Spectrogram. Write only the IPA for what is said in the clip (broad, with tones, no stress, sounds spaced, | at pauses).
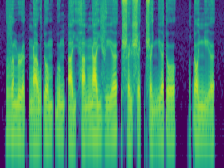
v ə˧ m ɹ ə˨˩ k̚ ŋ a˨˩˦ w ɗ o˧˥ m ɓ u˧ ŋ ʔ a˨˩˦ j h a˧˥ m ŋ a˧ j v i˧˥ ə̯ | ʂ ə˨˩ j ʂ e˨˩ t̚ ʂ ə˨˩˨ j ŋ i˧˥ ə̯ ɗ o˧˥ | ɗ ɔ˧ ɲ i˨˩˨ ə̯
